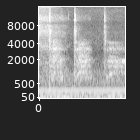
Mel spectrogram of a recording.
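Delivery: breathless whispered suspense sting; whispered dun dun dun. Pretend. Reader whispering a suspense sting at the lion's charge. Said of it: "reader adds suspense sound".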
